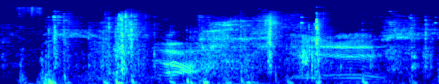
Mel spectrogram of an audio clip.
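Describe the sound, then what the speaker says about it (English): A horse in a video game sets off several rhythmic hoof clip-clops and a whinny, close, under someone talking and a creaking cart. "God damn drunk horse."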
